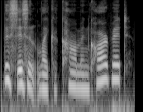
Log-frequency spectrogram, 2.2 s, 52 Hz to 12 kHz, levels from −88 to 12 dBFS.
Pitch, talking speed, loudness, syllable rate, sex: 195 Hz, 165 wpm, -18 LUFS, 4.3 syllables/s, female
